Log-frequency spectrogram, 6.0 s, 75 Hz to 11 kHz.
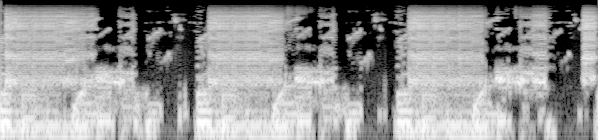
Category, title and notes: Sound effects > Electronic / Design
Stirring The Rhythms 10
noise-ambient, PPG-Wave, content-creator, dark-design, weird-rhythm, wonky, drowning, sound-design, dark-techno, scifi, noise, sci-fi, dark-soundscapes, rhythm, vst, science-fiction, glitchy-rhythm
